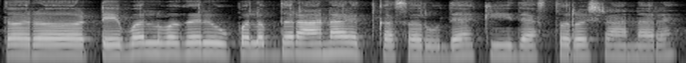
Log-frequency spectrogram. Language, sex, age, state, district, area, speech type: Marathi, female, 45-60, Maharashtra, Akola, urban, spontaneous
